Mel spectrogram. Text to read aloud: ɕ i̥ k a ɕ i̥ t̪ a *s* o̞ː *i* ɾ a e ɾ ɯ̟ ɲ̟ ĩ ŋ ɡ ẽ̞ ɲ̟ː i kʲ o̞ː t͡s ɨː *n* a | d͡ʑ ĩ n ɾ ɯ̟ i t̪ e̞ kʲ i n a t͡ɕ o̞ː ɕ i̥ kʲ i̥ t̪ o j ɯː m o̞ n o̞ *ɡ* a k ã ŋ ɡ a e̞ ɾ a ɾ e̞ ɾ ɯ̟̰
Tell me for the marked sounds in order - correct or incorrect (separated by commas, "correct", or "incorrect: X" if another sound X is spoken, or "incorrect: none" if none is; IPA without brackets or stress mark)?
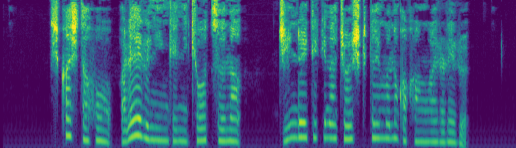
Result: incorrect: h, incorrect: a, correct, correct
